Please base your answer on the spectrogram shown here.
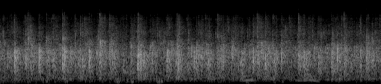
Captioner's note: crowd applause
